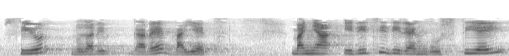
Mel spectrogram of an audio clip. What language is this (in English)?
Basque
